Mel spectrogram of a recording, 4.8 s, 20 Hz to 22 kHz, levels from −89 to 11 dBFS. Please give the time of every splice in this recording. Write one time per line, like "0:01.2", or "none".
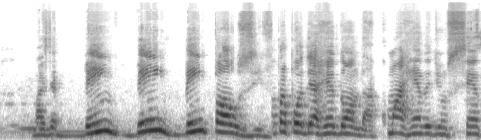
0:02.7

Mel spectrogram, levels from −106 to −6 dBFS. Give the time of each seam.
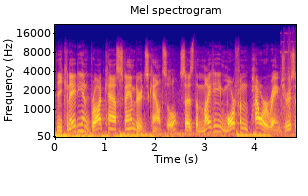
none

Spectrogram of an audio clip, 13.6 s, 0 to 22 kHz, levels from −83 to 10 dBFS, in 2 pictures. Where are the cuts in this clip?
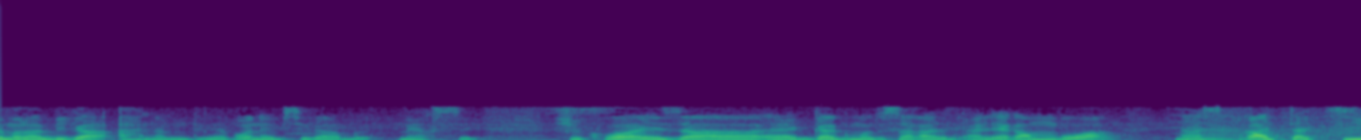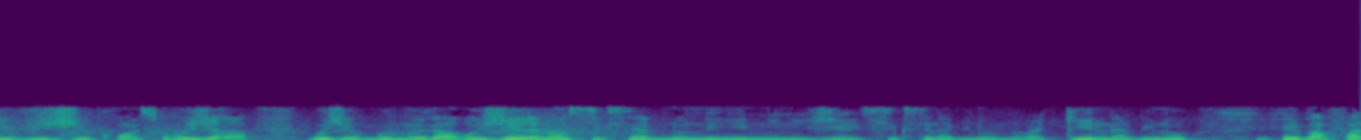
none

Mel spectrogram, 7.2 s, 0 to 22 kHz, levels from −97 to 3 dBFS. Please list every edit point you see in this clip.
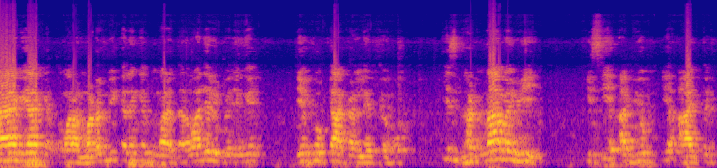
none

